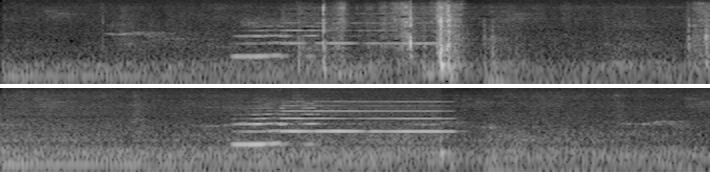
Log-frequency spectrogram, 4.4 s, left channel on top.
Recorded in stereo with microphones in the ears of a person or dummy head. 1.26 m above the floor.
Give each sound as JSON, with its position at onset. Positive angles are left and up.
{"t": 1.4, "sound": "a flute", "side_deg": -45, "distance_m": 1.2}
{"t": 3.0, "sound": "a whoosh", "side_deg": -80, "distance_m": 7.5}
